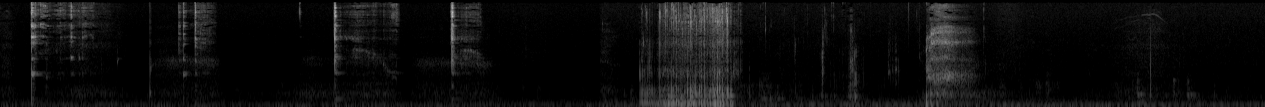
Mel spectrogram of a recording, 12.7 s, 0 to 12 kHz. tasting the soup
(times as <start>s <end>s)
6.4s 7.5s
